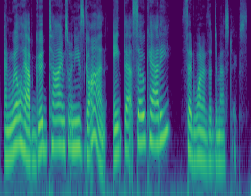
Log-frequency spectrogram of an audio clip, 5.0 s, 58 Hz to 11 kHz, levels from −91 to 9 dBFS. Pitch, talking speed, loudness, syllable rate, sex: 200 Hz, 205 wpm, -20 LUFS, 4.9 syllables/s, female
